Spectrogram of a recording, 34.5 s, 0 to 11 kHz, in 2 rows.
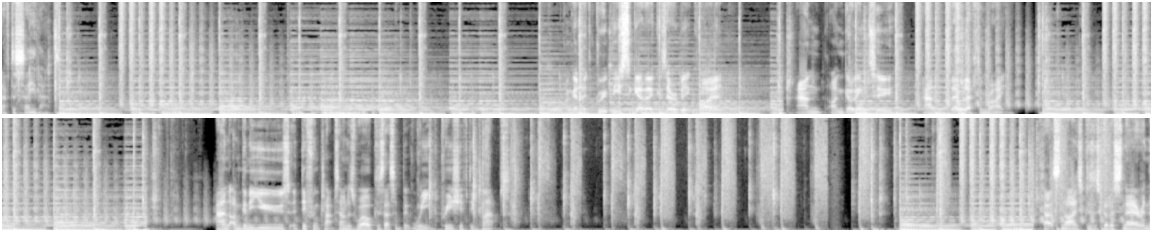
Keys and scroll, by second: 0.7 super+space, 1.7 space, 2.8 shift+Tab, 9.7 super+g, 11.6 space, 14.3 space, 19.3 space, 23.6 Right, 24.3 Down, 26.2 Up, 26.6 Down, 27.5 Up, 27.9 Down, 28.8 Up, 29.2 Down, 29.9 Up, 30.2 space, 32.6 space.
